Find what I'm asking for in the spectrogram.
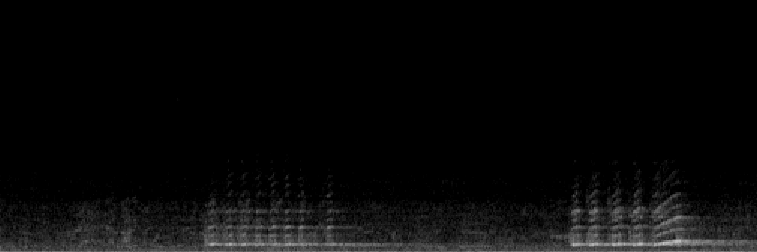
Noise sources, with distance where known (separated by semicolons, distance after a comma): siren, near; person or small group talking, near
